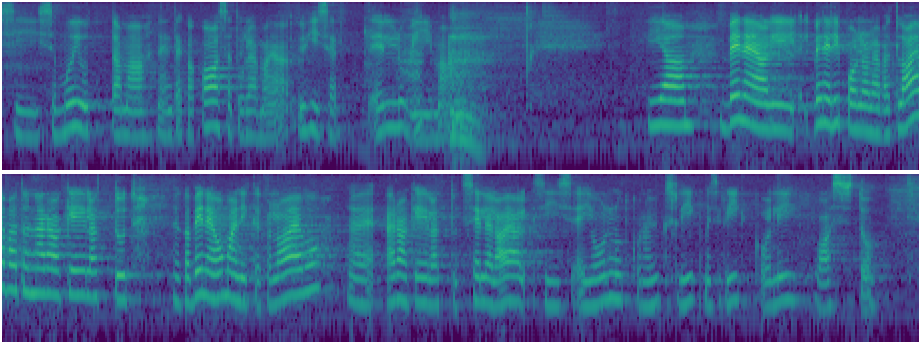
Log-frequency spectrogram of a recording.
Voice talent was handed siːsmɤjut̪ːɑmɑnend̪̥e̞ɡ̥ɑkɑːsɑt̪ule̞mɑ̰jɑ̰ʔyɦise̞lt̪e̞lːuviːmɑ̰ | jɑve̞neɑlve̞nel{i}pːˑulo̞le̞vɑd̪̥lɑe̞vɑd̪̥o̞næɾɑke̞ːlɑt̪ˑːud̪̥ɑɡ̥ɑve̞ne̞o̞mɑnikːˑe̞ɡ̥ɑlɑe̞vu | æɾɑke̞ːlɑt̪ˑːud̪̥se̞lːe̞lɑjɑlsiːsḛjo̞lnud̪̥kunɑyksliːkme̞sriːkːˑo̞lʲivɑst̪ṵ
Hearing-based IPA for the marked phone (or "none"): i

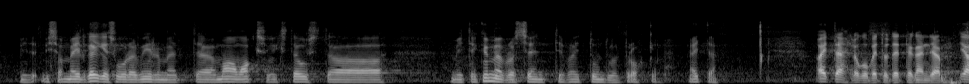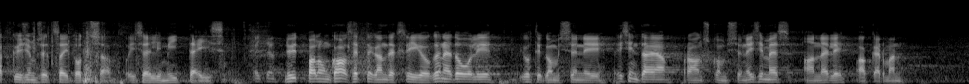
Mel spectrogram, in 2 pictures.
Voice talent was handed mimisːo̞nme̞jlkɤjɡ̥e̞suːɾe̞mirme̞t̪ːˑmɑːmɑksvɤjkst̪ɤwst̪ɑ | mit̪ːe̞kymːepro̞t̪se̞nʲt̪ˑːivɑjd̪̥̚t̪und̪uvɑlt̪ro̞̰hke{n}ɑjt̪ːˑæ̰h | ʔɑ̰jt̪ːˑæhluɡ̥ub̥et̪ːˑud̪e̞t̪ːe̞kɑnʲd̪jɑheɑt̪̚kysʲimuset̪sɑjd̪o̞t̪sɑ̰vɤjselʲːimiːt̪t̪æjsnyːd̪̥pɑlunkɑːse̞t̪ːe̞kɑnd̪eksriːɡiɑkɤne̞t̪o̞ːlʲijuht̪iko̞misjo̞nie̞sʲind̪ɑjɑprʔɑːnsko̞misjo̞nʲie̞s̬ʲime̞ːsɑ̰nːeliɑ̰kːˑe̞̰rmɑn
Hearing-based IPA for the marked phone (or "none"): m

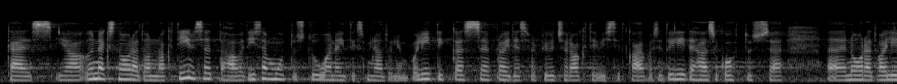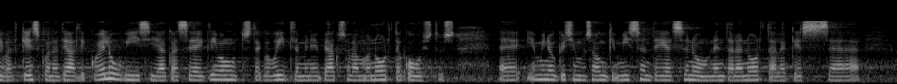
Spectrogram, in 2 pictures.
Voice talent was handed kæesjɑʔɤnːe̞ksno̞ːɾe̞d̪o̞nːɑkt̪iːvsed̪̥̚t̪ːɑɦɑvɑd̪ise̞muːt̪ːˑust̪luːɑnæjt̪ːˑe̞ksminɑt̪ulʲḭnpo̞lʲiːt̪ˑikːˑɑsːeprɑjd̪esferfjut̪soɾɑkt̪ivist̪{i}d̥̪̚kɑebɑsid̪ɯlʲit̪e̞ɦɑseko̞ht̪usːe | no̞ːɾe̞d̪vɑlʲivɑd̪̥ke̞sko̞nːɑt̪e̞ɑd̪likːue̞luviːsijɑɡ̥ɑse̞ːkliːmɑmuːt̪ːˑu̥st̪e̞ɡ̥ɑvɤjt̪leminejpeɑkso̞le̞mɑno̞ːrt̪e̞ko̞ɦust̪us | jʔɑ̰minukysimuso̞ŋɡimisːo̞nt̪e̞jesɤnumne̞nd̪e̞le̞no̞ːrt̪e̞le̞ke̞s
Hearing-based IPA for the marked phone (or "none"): i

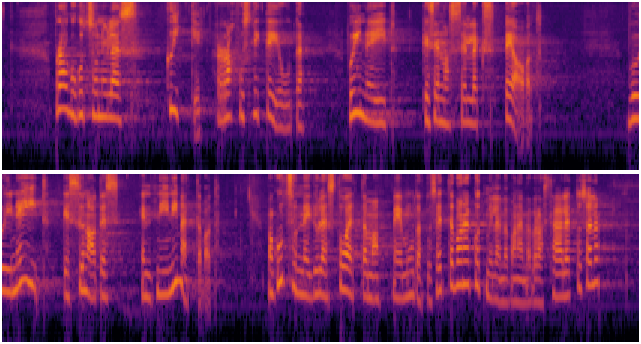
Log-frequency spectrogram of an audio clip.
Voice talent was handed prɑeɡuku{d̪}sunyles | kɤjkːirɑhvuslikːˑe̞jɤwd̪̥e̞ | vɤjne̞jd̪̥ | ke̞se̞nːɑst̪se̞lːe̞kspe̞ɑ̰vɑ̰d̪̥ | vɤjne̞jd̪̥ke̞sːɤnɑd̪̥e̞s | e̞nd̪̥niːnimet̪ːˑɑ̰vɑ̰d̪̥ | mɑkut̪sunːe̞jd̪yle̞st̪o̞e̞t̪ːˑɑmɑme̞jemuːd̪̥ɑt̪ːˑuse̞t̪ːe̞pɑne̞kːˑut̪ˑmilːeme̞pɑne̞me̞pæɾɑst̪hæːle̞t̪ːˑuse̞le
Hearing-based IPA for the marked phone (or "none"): t̪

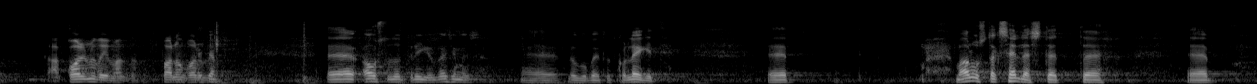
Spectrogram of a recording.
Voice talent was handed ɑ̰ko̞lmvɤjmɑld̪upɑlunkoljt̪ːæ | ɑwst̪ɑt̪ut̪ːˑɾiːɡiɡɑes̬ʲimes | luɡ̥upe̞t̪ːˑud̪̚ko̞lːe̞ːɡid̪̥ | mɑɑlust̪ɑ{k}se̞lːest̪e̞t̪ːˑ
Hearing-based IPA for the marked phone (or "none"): k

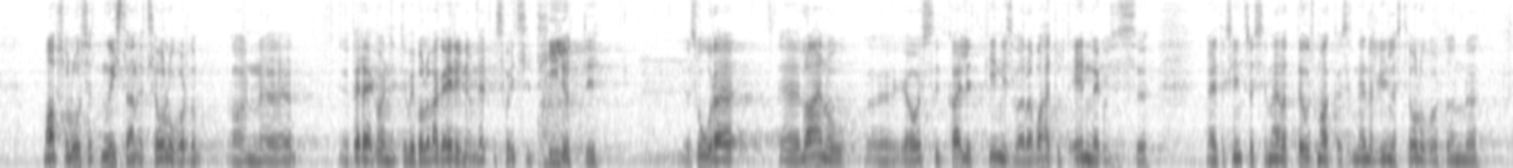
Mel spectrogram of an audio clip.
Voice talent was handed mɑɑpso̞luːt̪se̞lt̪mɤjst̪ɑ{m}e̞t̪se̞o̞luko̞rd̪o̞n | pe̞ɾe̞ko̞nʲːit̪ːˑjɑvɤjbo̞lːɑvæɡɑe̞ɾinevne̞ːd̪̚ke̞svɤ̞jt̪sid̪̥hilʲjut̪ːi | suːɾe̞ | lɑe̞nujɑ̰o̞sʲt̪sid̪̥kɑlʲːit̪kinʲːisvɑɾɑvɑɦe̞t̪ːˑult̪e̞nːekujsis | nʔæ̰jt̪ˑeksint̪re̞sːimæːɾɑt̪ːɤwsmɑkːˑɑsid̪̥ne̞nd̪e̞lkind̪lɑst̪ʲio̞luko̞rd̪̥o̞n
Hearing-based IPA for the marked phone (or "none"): n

